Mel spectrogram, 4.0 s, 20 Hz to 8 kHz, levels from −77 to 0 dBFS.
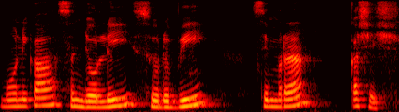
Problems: none marked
